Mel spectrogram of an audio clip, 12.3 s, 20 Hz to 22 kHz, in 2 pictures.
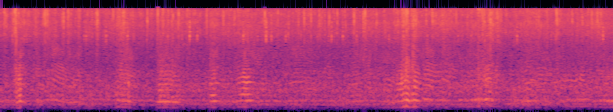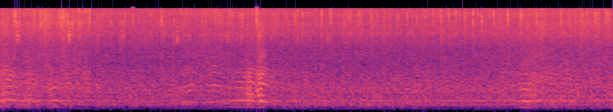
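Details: Bustling honey bees at their nest inside the weathered wall of an 11th-century English church, August 2020; a continuous buzzing drone broken by several sharp louder hums as individual bees zip past, at about four and nine seconds.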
